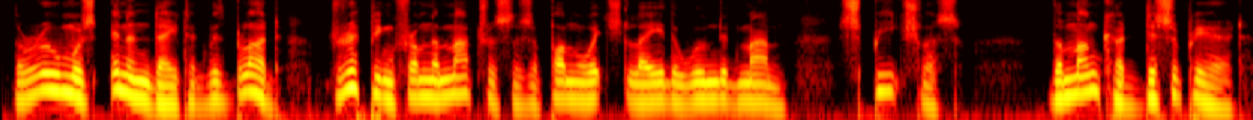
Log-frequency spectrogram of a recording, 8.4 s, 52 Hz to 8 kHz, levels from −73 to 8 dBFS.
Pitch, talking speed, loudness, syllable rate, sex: 130 Hz, 150 wpm, -19 LUFS, 4.8 syllables/s, male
